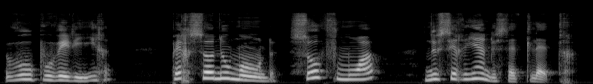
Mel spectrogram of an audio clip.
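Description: A woman's voice: a little high, lively intonation, takes it slowly, darkish tone. Woman doing a jumpy young guy, proud and defensive, voice leaping up and down in a novel reading. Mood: eager. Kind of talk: audiobook character voice.

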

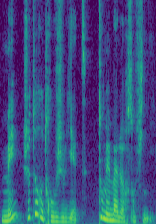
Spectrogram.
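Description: A woman's voice: on the low side, very animated, moderate pace, darkish tone. A woman voicing an impoverished older man who insists he is the listener's father, in a read-aloud novel. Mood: reproachful.

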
